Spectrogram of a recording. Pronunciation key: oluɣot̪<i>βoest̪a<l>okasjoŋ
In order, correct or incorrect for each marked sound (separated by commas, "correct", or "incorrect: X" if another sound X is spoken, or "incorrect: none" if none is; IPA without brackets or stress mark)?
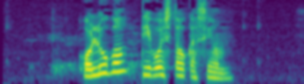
correct, incorrect: none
